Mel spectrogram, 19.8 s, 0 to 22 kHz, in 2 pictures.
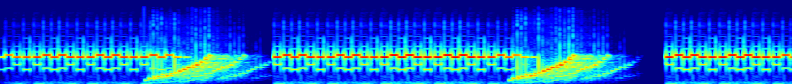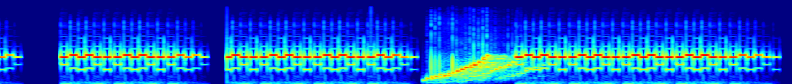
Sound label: wake up sound s5 ringtone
